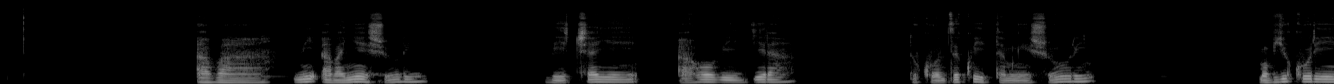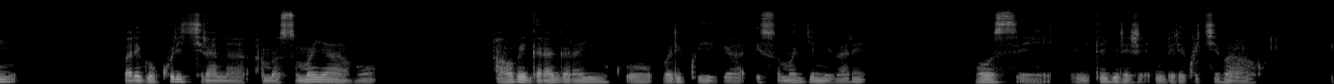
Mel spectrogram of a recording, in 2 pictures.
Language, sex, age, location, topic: Kinyarwanda, male, 18-24, Nyagatare, education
